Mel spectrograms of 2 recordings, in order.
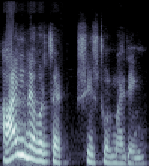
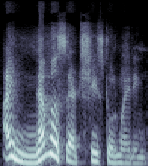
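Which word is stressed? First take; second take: I; never. First: The stress falls on the word I. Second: The stress falls on the word never. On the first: Someone else said it. "अगर आप first जो word है उसको आप stress देंगे" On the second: It was never said at all. "Second"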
